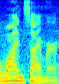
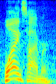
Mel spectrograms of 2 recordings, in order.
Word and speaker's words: Weinheimer: the s is or the H is silent for some reason so Weinheimer Weinheimer look I don't know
